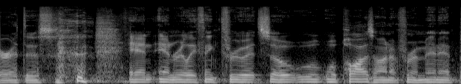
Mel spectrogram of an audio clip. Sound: laughter

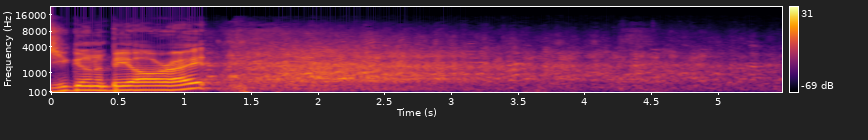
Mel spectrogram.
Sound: laughter

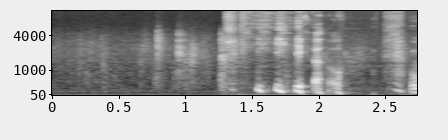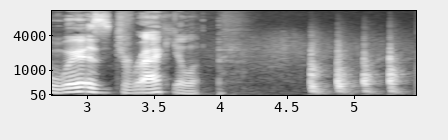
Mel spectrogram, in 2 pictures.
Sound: laughing

